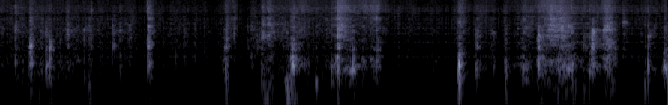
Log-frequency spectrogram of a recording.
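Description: Near silence, with a few faint ticks and rustles of a paper mailer envelope being handled and opened.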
